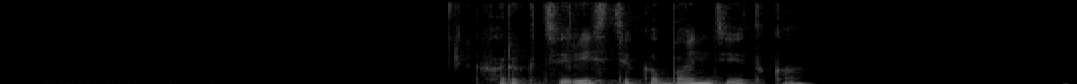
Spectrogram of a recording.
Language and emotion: Russian, neutral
